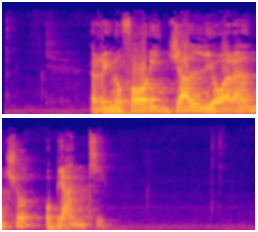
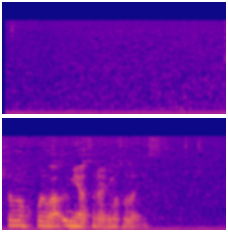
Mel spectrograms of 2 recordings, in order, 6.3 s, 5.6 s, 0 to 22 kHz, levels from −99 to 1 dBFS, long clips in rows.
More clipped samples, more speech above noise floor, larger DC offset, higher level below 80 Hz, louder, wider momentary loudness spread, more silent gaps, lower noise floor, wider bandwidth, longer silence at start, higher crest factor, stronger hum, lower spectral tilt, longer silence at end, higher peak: neither; first, 44 dB vs 27 dB; neither; first, -44 dBFS vs -60 dBFS; first, -14 LUFS vs -34 LUFS; second, 12 LU vs 26 LU; neither; about the same, -57 dBFS vs -60 dBFS; first, 14 kHz vs 11.5 kHz; first, 1.1 s vs 0.1 s; about the same, 16 dB vs 20 dB; neither; about the same, -5.5 dB/octave vs -6.5 dB/octave; first, 1.9 s vs 0.3 s; first, 0 dBFS vs -18 dBFS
